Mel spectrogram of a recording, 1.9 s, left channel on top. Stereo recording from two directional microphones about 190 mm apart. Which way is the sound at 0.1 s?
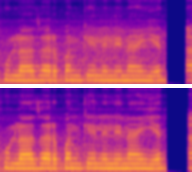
15° right (ahead or behind).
